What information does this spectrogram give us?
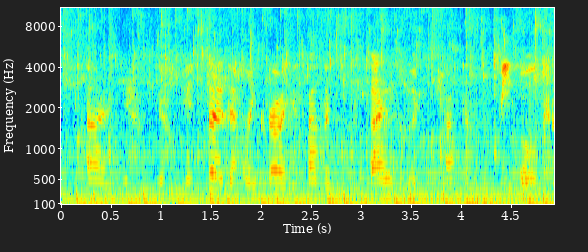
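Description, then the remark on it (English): Steady running water pours and splashes for several seconds as a creature drinks, moderately loud, with chirpy, warbling tones and soft rhythmic thumps layered over the flow. “The more water they drink, the more they grow.”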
